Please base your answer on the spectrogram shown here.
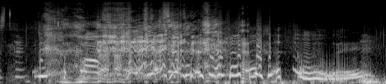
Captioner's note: all laughing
